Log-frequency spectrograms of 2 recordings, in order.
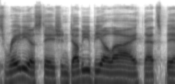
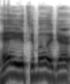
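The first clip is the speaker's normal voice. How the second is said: loud, high, nasally radio-host voice; 8 semitones higher, 6 dB louder than usual. Trying out an intro for a hoped-for radio show, in a nasal voice. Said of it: "Maybe I'll do it all nasally".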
